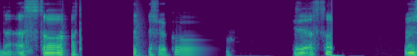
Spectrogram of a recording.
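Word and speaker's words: Assata: Asata.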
